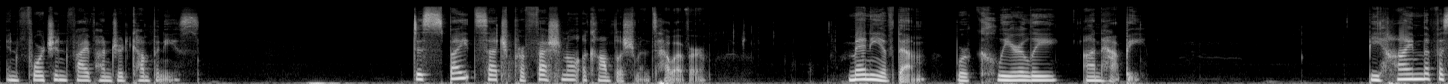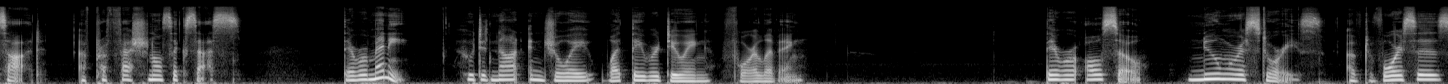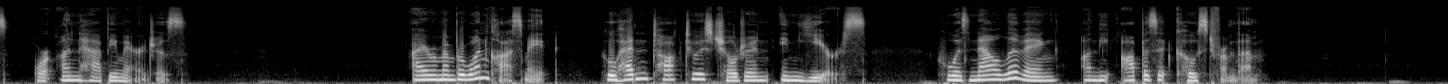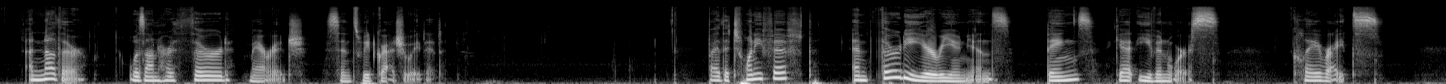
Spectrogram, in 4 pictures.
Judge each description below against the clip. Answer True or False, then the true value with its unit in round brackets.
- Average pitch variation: False (7.8 semitones)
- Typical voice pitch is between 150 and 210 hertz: True (185 Hz)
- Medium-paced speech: False (90 wpm)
